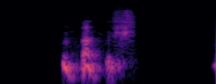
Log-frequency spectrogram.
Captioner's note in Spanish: reír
